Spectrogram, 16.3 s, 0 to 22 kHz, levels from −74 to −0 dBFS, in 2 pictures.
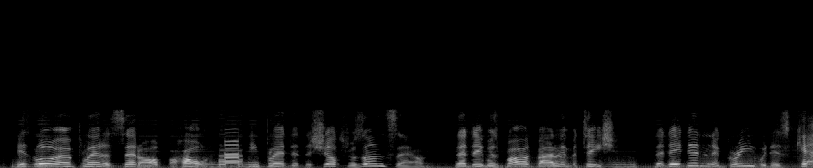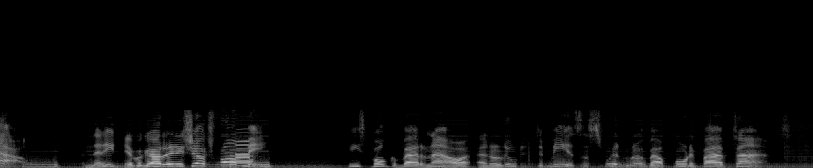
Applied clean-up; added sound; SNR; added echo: neural separator model SepFormer DNS4.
